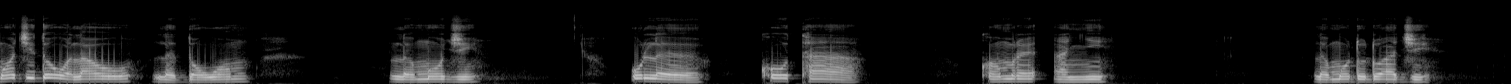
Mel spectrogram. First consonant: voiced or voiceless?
voiced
